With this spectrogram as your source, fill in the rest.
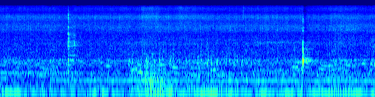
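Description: A metal fork clicks against a frying pan.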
